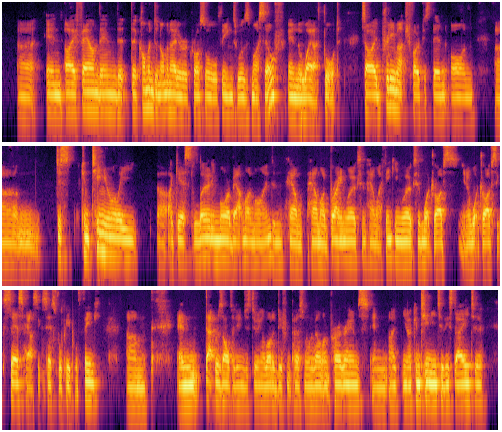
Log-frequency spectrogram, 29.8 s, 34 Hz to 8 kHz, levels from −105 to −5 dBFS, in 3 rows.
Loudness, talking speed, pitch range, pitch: -19 LUFS, 165 wpm, 95-110 Hz, 100 Hz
